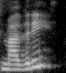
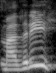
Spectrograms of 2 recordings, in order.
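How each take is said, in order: First: The final consonant is dropped. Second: The final consonant is clearly pronounced. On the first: "se comen las palabras de la letra del final" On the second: "no es Madrid"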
